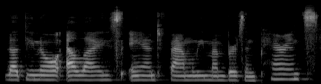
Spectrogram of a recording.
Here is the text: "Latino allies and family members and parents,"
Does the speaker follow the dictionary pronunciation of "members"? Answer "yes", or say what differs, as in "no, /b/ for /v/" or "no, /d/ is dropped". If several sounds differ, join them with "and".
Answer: yes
